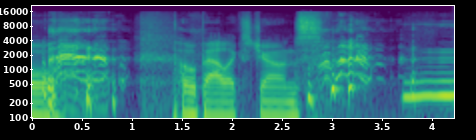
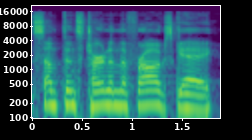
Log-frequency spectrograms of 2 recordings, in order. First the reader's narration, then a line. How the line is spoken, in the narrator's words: He shouted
